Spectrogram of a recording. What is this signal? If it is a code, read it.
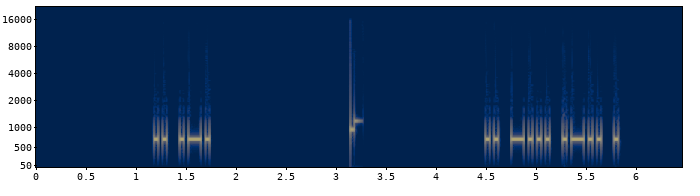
Morse code, heard as a keyed tone, about 28 wpm, 700 Hz. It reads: IR IBLE
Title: Prefixes and Suffixes 28wpm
